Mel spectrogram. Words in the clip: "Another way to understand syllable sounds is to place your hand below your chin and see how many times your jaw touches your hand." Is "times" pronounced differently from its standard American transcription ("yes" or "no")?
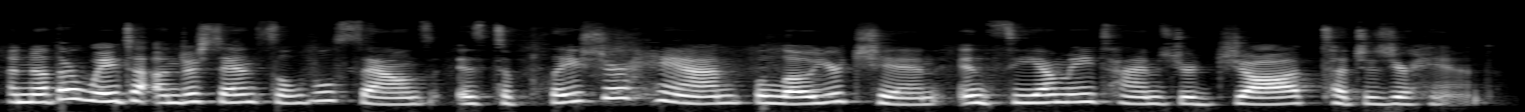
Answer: no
